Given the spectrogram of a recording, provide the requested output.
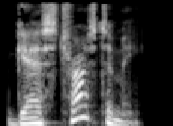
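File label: "gastrostomy", British English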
